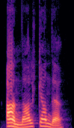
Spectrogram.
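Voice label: "annalkande", Swedish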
